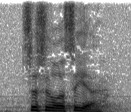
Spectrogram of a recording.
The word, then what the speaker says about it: Cilicia: Saul, or Paul as he will become known, had been busy throughout Syria and Cis- uh, I always get this name wrong. Cilicia.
